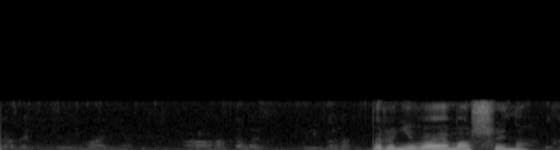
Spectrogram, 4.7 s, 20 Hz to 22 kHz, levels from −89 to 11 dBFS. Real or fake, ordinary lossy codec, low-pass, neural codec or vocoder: real; none; 7.2 kHz; none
